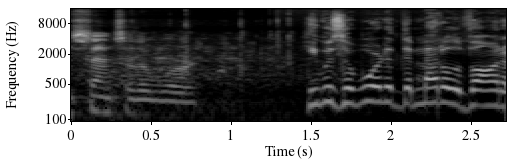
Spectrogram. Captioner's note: audience chuckling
